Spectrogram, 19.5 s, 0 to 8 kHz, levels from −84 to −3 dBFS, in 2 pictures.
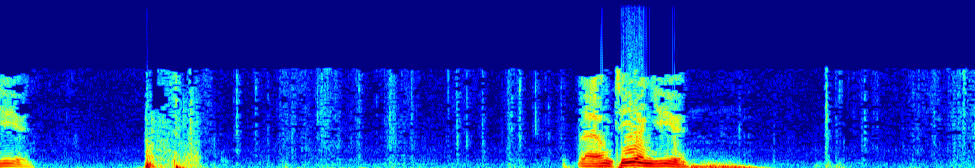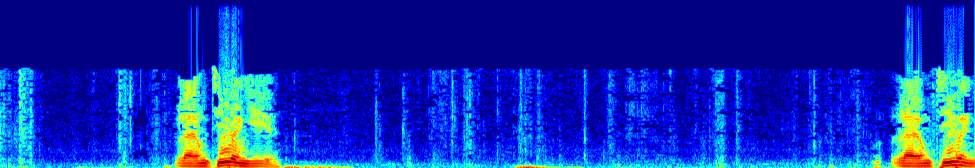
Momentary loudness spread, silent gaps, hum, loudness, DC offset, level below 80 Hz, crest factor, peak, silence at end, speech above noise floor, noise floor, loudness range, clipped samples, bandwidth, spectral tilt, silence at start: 25 LU; none; none; -10 LUFS; under 0.1%; -28 dBFS; 14 dB; 0 dBFS; 0 s; 46 dB; -54 dBFS; 16 LU; 0.5%; 5.6 kHz; -9.5 dB/octave; 0 s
